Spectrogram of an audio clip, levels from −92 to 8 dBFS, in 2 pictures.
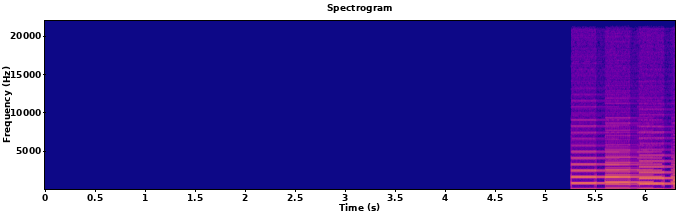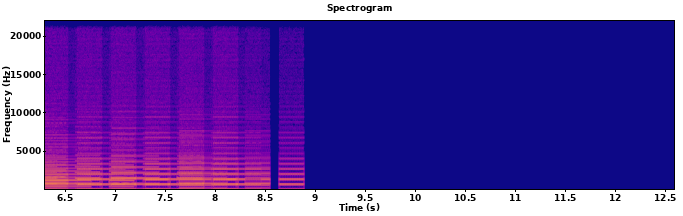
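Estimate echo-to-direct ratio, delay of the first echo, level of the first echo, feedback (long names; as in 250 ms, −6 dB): −4.0 dB, 231 ms, −7.0 dB, repeats not evenly spaced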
